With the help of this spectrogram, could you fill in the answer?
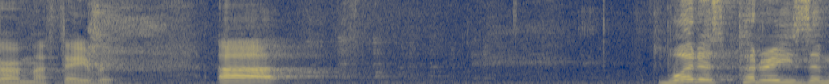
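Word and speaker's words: parisa (παρρησία): The word for boldness or courage is transliterated in Greek as parisa. Parisa. I can't even say it right. Parisa. Let's say it together on the count of three. One, two, three. Parisa.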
